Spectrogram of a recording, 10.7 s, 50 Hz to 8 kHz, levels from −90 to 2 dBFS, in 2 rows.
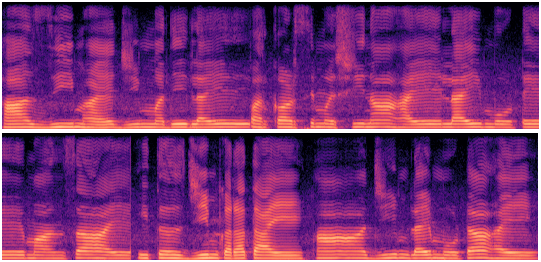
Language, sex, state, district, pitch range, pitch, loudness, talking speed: Marathi, female, Maharashtra, Aurangabad, 190-205 Hz, 195 Hz, -16 LUFS, 125 wpm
